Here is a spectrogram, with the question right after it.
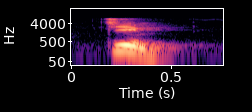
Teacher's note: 所以读浸，也就是象声，也就是高降调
